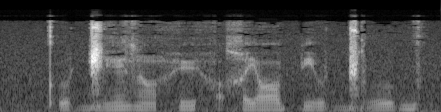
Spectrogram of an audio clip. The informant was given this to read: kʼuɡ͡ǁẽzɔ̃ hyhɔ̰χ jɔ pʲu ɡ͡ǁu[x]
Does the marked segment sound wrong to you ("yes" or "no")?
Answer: yes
